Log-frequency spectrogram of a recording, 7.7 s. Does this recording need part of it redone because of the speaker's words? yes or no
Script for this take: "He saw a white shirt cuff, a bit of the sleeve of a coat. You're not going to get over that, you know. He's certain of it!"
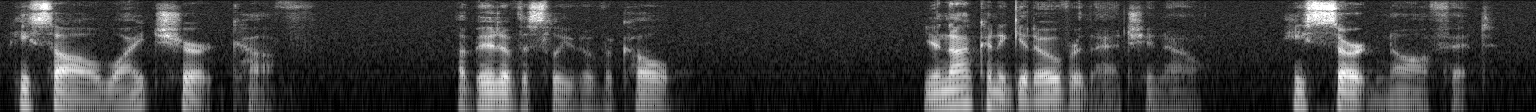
yes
